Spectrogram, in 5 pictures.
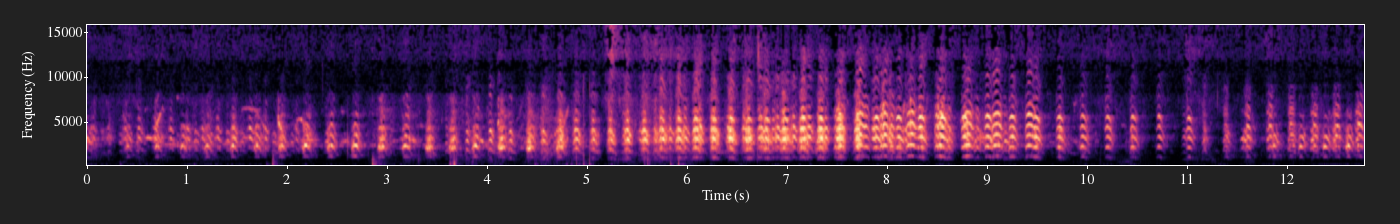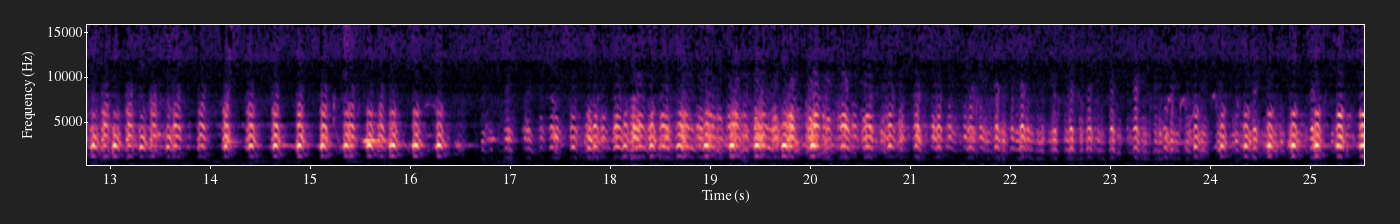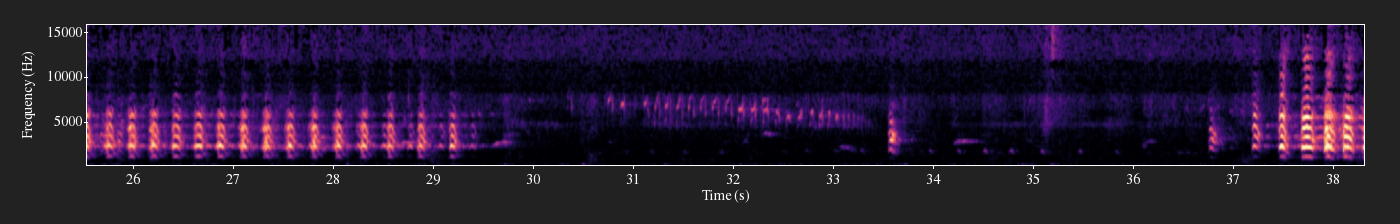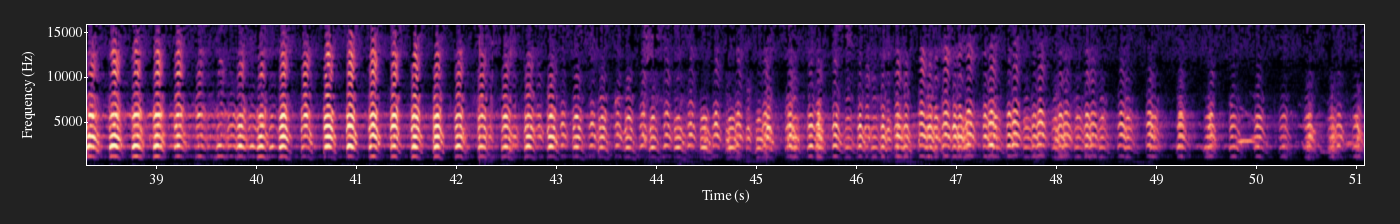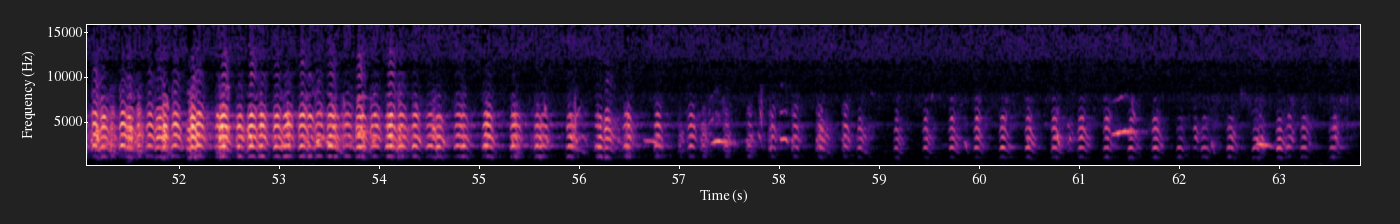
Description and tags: Brazilian bird - Gralha, recorded in Recanto da Saudade, in São Joaquim, Santa Catarina, Brasil.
